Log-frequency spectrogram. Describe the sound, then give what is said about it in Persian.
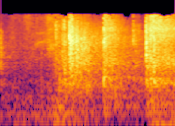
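A door is opened, with a rising rush of movement and then three distinct knocks or thumps spaced evenly apart, all fairly loud against a steady background rumble. “باز کن اون درو.”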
